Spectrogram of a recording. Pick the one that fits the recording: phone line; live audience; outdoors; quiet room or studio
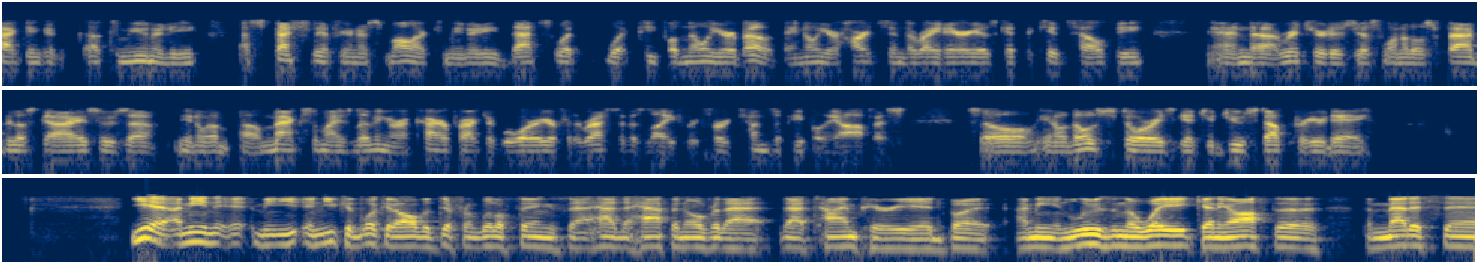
phone line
